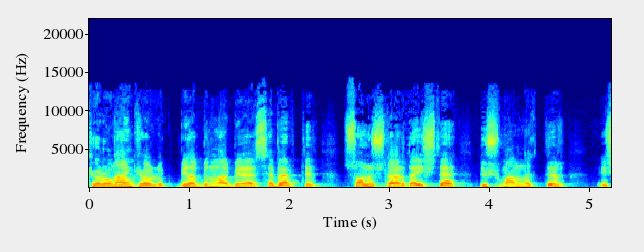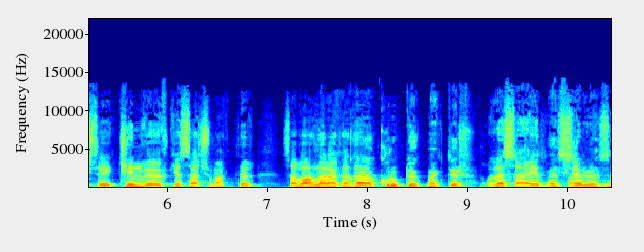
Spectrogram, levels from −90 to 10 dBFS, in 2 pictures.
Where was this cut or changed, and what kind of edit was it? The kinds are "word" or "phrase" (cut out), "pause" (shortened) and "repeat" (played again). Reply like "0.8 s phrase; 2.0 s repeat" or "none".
none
